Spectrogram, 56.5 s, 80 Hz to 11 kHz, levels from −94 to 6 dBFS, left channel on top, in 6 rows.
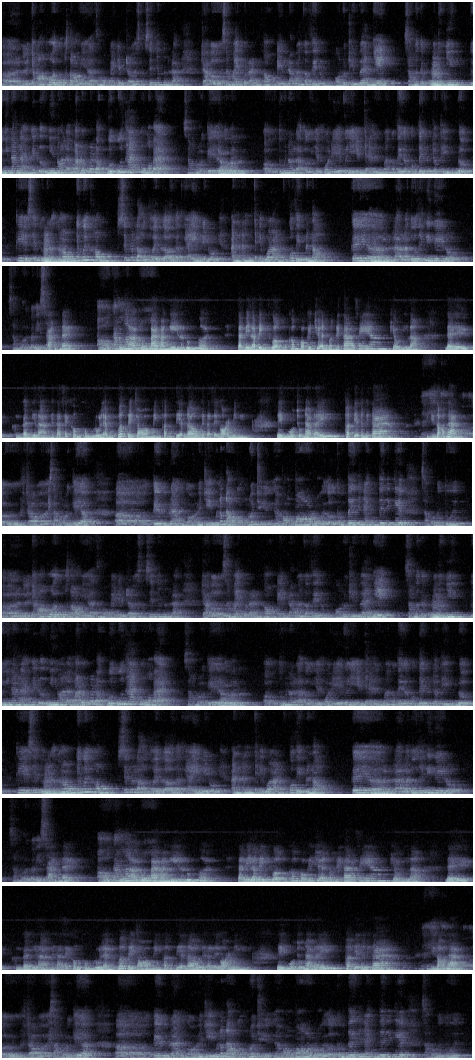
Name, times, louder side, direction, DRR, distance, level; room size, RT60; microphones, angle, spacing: voice 1, 0.0-7.8 8.1-12.7 13.1-14.3 14.6-18.8 19.1-25.3 25.8-28.0 28.5-29.5 30.2-31.4 46.0-56.3, equal, 50° left, -2 dB, 2.1 m, -32 dB
voice 2, 8.6-8.9 13.7-14.3 19.7-20.2 26.2-26.7 29.2-29.7 30.6-32.4 33.0-36.6 37.1-37.6 37.9-45.5 46.3-46.9, left 3 dB, 85° left, 6 dB, 0.5 m, -26 dB
6.8 x 4.5 x 6.0 m, 1.1 s
head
